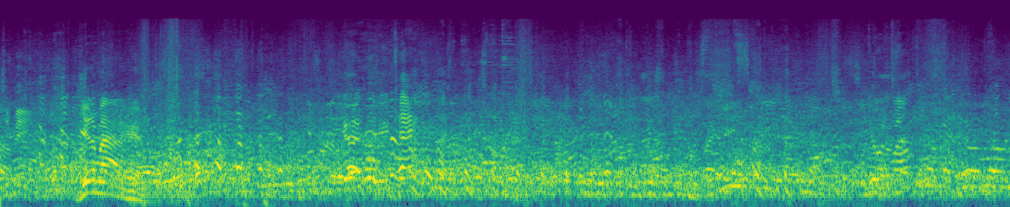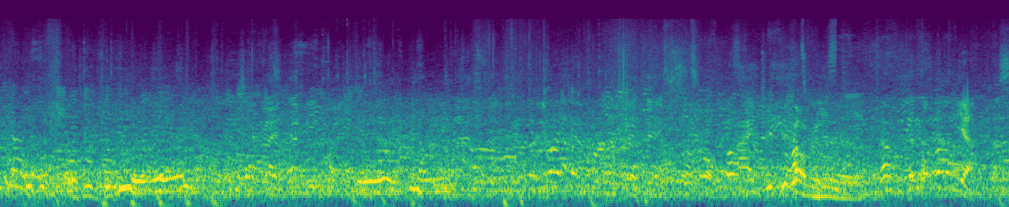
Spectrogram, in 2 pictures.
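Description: A crowd of men and women chatter loudly all around in a large room.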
